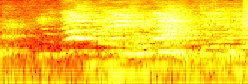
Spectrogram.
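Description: A child's voice shouting from the crowd, faint and high-pitched, from about half a second in until near the end.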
